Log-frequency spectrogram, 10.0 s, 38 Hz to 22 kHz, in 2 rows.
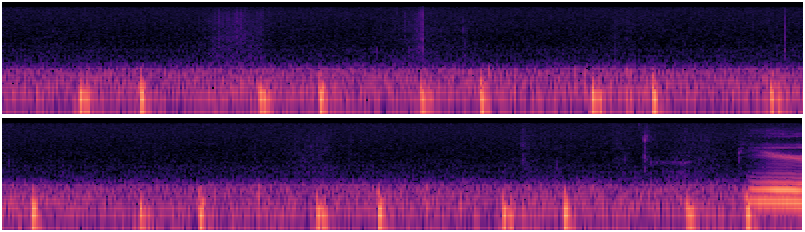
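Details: Normal heart sounds of an adult male patient heard in real time with a handheld device while seated before cosmetic facial injections under anxiety; regular low thumps around 80 a minute.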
